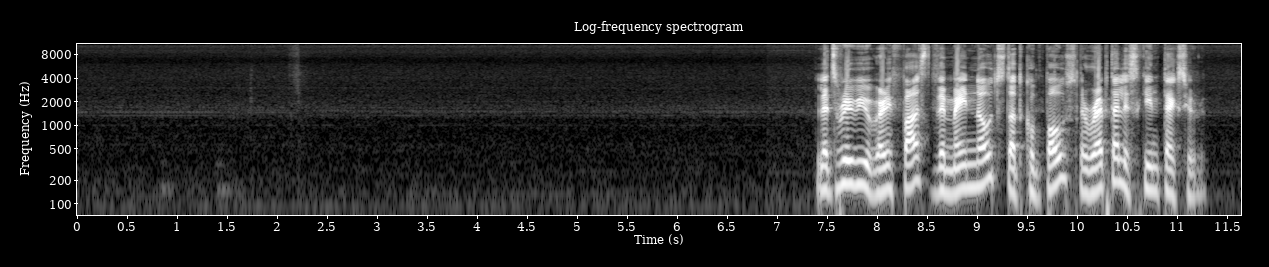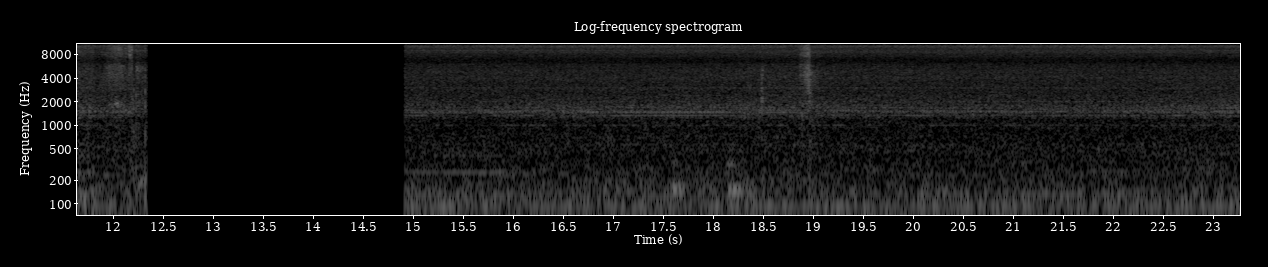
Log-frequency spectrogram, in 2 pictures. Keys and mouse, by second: 0.1 click, 0.9 click, 1.9 click, 2.6 click, 3.6 click, 4.8 click, 5.7-6.4 alt+drag, 7.8 click, 7.9 click, 8.8 click, 8.9 click, 9.8 click, 9.9 click, 10.8 click, 10.9 click, 13.2 click, 14.7 click, 15.1 click, 15.6 click, 17.1 click, 17.2 click, 18.7 click, 19.5 click, 19.6 click, 20.3 click, 20.5 click, 21.1 click, 21.2 click, 21.8 click, 22.0 click.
